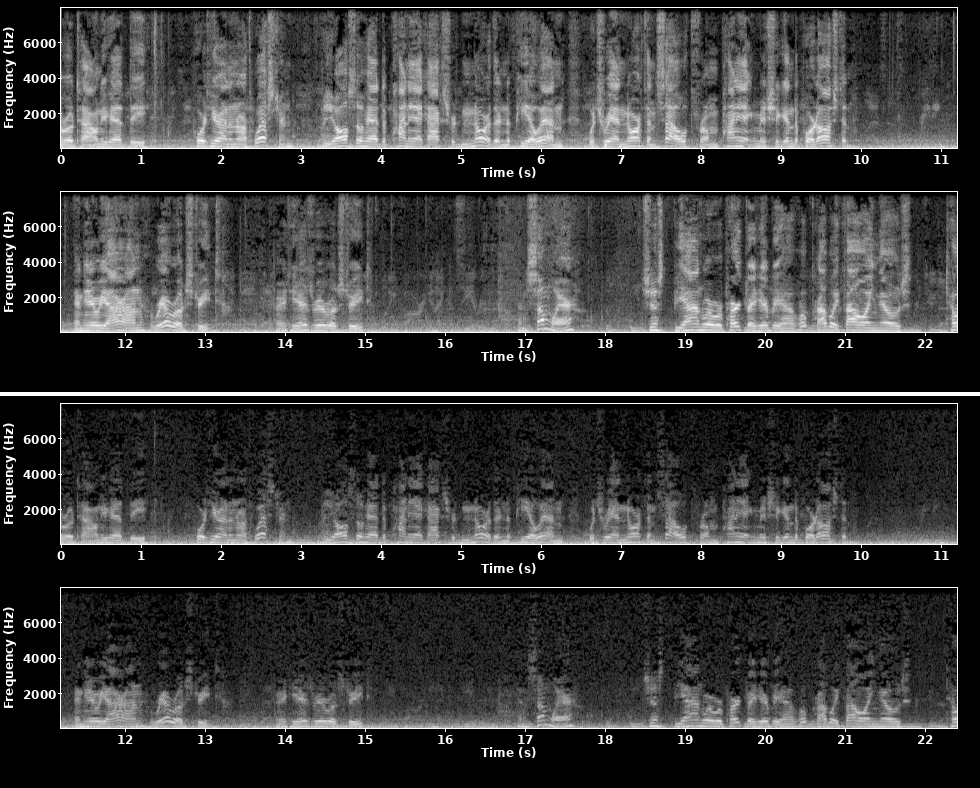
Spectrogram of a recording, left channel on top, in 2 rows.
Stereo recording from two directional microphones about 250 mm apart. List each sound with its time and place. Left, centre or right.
0.0 s speech: left
11.3 s speech: left
14.1 s speech: centre
18.5 s speech: left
